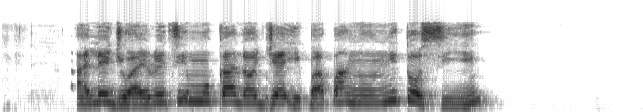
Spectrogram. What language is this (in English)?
Yoruba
